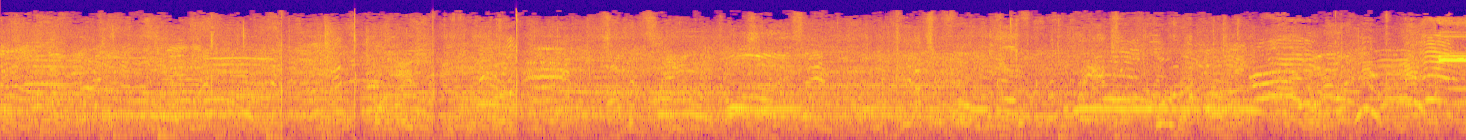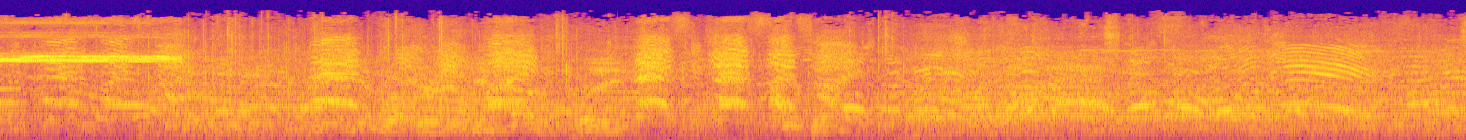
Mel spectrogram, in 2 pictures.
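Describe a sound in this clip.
A crowd of spectators cheers and shouts from the stands outdoors.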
